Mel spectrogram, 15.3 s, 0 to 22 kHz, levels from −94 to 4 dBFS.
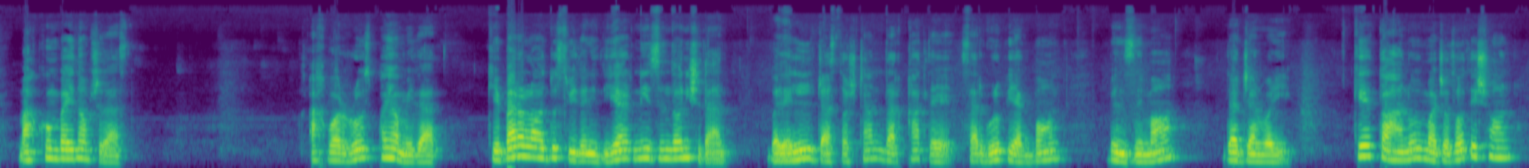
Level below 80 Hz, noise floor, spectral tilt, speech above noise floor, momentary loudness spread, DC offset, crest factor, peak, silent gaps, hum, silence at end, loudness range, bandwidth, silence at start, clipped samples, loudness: -60 dBFS; -62 dBFS; -6.5 dB/octave; 47 dB; 9 LU; under 0.1%; 16 dB; 0 dBFS; none; none; 0.15 s; 5 LU; 18 kHz; 0.2 s; under 0.1%; -16 LUFS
